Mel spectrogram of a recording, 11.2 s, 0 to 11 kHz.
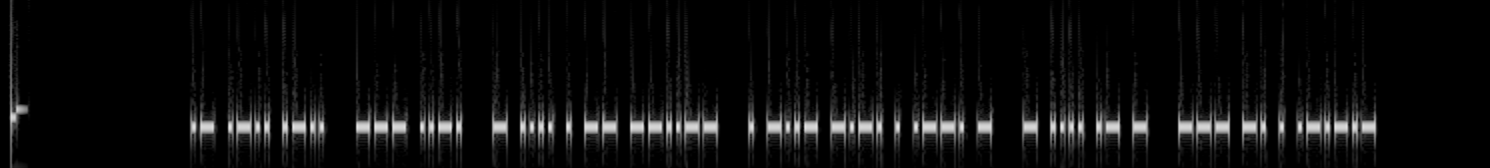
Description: Morse code, heard as a keyed tone, about 34 wpm, 700 Hz. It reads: ALL OF THEM, EXCEPT THAT ONE.
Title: Sentences from Top 1600 Words 35wpm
